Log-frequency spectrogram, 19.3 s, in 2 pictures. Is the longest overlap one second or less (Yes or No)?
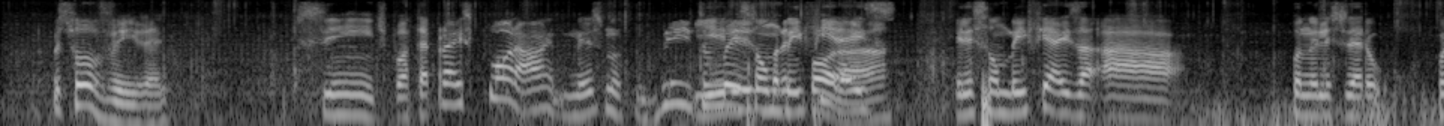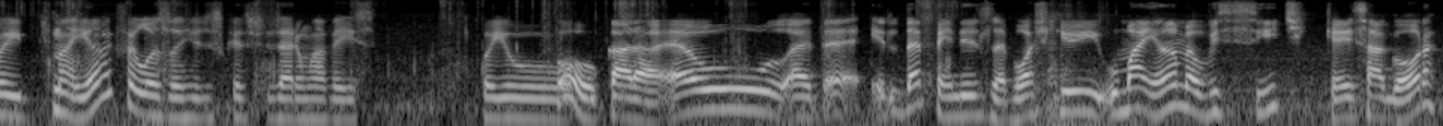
No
